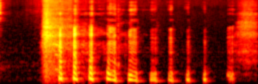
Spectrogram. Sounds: Laughter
